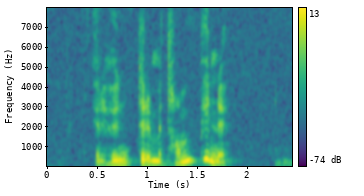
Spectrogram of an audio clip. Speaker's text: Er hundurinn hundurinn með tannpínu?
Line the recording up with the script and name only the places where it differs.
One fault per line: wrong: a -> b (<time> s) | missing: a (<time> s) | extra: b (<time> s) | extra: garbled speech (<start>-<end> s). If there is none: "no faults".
missing: hundurinn (1.1 s)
